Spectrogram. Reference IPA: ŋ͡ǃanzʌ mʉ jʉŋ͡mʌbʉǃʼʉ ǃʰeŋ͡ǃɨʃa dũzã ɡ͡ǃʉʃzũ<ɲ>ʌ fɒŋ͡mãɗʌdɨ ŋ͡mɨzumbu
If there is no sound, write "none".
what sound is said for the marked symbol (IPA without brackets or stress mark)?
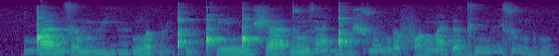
ŋ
